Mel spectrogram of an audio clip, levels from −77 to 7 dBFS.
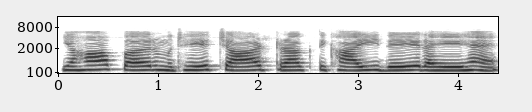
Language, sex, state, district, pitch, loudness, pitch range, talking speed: Hindi, female, Madhya Pradesh, Katni, 250 Hz, -12 LUFS, 235-260 Hz, 120 wpm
